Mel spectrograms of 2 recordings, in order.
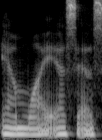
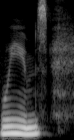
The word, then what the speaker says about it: Wemyss: It's Wemyss, and that's pronounced Weems.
